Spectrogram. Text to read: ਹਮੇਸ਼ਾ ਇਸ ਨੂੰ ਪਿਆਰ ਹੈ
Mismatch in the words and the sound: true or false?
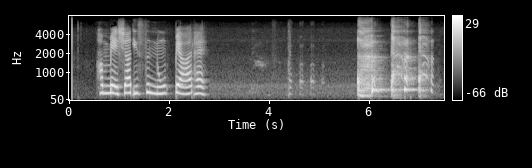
true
